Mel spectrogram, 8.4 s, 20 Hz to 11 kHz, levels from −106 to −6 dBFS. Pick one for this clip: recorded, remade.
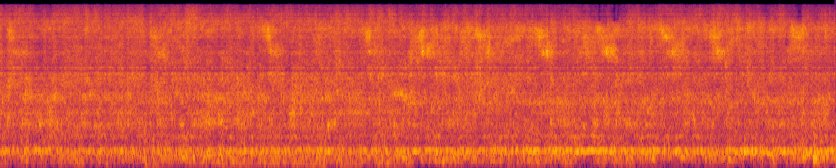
remade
